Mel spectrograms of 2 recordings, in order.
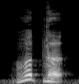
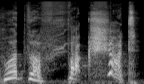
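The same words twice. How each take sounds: First: Louder, higher startled half-question. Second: Much higher, shocked outburst. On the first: Guard startled as light reveals the intruder. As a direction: blurt it out caught off guard. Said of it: "the startled guard". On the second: Comrade guard shocked seeing the intruder, yelping much higher. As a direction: yelp it in wide-eyed shock. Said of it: "eyes wide with surprise". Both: A narrator's reading.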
